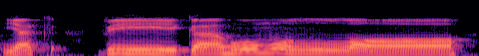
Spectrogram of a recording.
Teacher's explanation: Dan lafzul jalalah, perkataan Allah datang sebelumnya baris dhammah, iaitu baris depan dibacakan tebal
